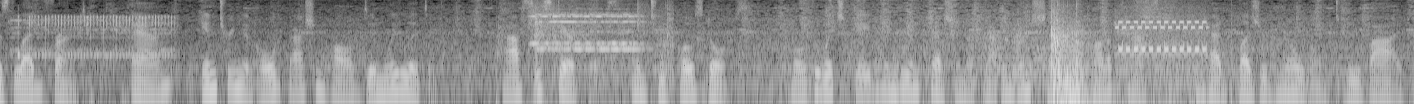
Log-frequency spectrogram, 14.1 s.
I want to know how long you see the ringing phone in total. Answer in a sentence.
The ringing phone can be heard for 4 seconds in total.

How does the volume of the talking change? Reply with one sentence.
The loudness of the talking stays about the same.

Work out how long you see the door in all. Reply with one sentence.
You can hear the door for 2 seconds altogether.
